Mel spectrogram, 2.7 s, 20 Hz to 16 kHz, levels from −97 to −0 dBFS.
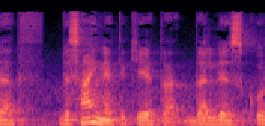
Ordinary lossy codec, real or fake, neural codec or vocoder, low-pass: MP3, 48 kbps; real; none; 14.4 kHz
